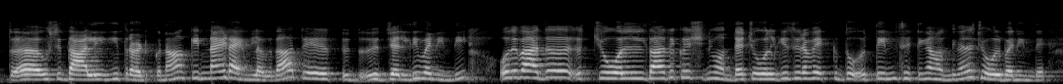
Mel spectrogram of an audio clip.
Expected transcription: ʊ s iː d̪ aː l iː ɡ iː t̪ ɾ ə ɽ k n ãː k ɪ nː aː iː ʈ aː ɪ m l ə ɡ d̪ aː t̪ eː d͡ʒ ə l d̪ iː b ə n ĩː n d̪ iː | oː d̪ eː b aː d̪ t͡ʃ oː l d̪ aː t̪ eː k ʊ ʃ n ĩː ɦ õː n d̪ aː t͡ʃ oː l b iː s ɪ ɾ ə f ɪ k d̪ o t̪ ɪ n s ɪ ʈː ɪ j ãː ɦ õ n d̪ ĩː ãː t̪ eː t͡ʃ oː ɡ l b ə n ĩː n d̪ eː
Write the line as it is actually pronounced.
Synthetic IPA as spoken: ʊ s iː d̪ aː l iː ɡ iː t̪ ɾ ə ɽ k n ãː k ɪ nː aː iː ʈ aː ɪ m l ə ɡ d̪ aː t̪ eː d͡ʒ ə l d̪ iː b ə n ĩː n d̪ iː | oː d̪ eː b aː d̪ t͡ʃ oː l d̪ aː t̪ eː k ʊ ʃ n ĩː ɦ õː n d̪ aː t͡ʃ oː l ɡ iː s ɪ ɾ ə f ɪ k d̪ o t̪ ɪ n s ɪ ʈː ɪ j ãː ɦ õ n d̪ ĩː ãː t̪ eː t͡ʃ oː l b ə n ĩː n d̪ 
